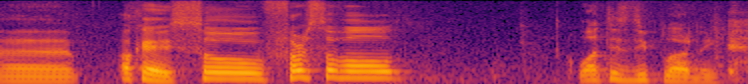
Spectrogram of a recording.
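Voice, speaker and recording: With a Portuguese accent, a man talks at a moderate pace. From Portugal. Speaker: researcher giving a tutorial. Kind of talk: lecture. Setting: lecture room with audience. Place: classroom.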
